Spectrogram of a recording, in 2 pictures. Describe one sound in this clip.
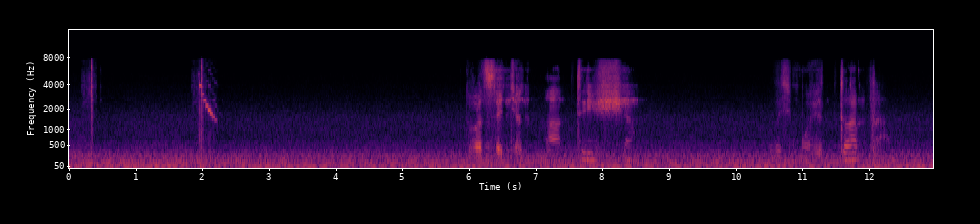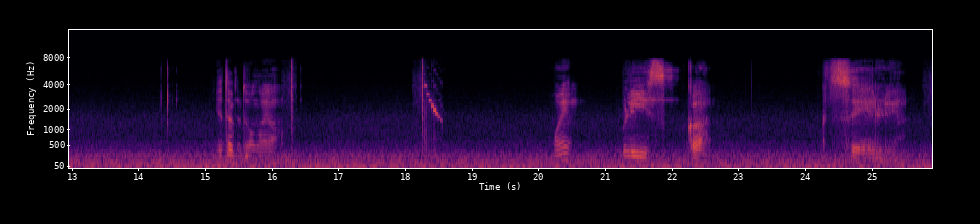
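Game sound effects play as puzzle tiles slide into place.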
